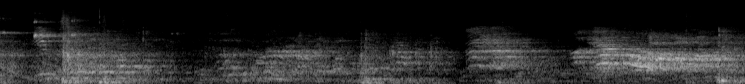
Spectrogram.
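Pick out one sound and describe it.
Young players shout and call out in a large echoing hall.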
